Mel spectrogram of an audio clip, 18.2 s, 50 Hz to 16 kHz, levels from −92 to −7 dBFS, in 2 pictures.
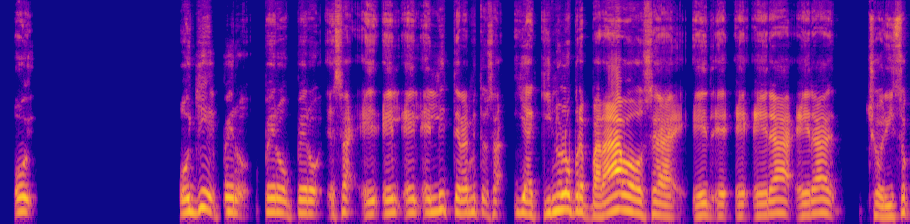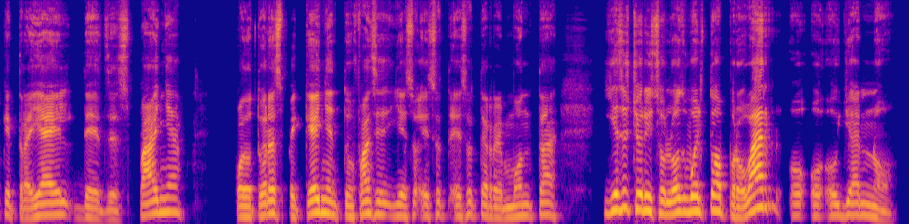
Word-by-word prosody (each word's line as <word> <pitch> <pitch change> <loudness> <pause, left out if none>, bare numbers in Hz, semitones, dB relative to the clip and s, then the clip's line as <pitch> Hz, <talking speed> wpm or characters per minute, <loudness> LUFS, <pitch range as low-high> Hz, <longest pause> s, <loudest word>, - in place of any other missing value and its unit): Uy. 380 -1 +1 1.4
Oye, 195 +4 +1
pero 190 -1 -1
pero 190 -3 -1
pero 175 -1 0
o - - -6
sea 195 -1 -1
él 170 +2 -3
él 180 +1 -1
él 180 +1 -3
él 180 +2 -2
literalmente 190 -4 -3
o - - -11
sea, - - -10
y 185 +1 -1
aquí 160 +2 -3
no 205 - +3
lo 220 -1 +5
preparaba, 195 +3 +6
o 175 -2 +2
sea, 150 -4 0
e - - -8
e 150 +1 -3
e 150 +1 -4 0.2
era 175 +2 +1
era 175 +3 -1 0.2
chorizo 135 +4 -2
que 155 -2 -5
traía 140 +6 +1
él 155 0 -2
desde 115 -4 -5
España 175 - -1 0.5
cuando 130 -1 -1
tú 145 - -3
eras 170 +2 +4
pequeña 175 +6 +2
en 155 - -2
tu 140 - -6
infancia, 160 +4 0
y 145 0 -6
eso 140 +3 -2
eso 145 +3 -5
eso 140 +3 -6
te 145 - -4
remonta 140 +4 -5 0.4
¿y 180 +5 0
ese 220 0 +3
chorizo 205 -6 +3
lo 165 +2 +3
has 190 - +2
vuelto 205 +1 +2
a 200 - +1
probar, 245 - +5
o 145 0 -8
o 145 0 -7
o - - -2
ya 155 +1 -3
no? 130 -11 -6
160 Hz, 190 wpm, -24 LUFS, 145-185 Hz, 1.4 s, preparaba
